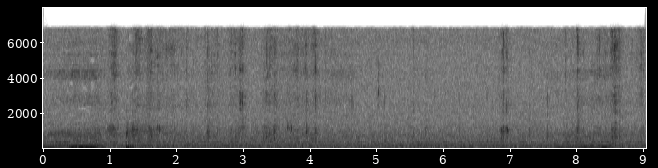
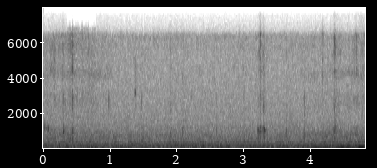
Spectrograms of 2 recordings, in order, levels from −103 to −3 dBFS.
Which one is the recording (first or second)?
first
